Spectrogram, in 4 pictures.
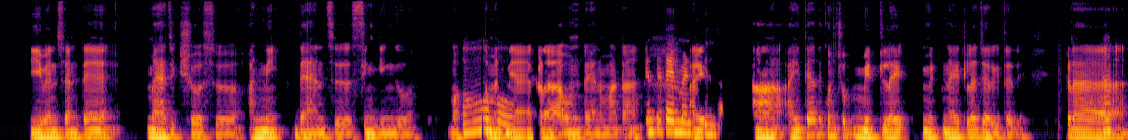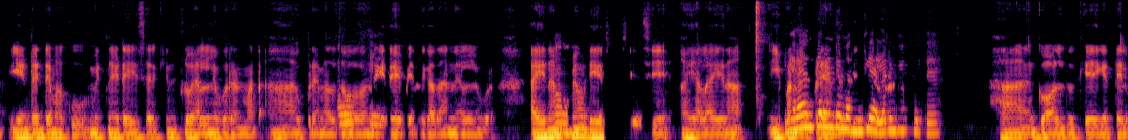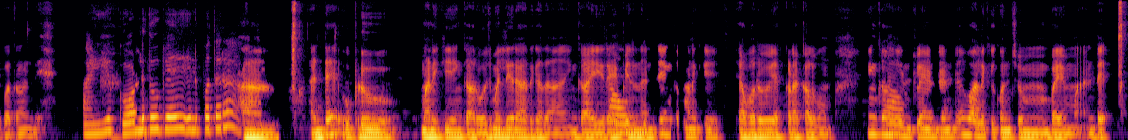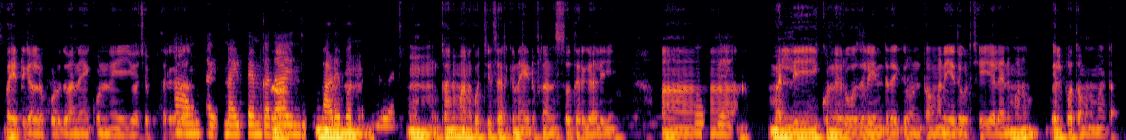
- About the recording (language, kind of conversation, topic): Telugu, podcast, పల్లెటూరు పండుగ లేదా జాతరలో పూర్తిగా మునిగిపోయిన ఒక రోజు అనుభవాన్ని మీరు వివరంగా చెప్పగలరా?
- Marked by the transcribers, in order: static; in English: "ఈవెంట్స్"; in English: "మ్యాజిక్ షోస్"; in English: "ఎంటర్టైన్మెంట్"; in English: "మిడ్ లైట్ మిడ్ నైట్‌లో"; in English: "మిడ్ నైట్"; other background noise; in English: "నైట్"; distorted speech; in English: "డేర్"; lip smack; in English: "ఎంజాయ్"; chuckle; lip smack; in English: "ఇయర్"; lip smack; in English: "నైట్ టైమ్"; in English: "నైట్ ఫ్రెండ్స్‌తో"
